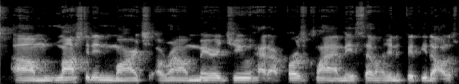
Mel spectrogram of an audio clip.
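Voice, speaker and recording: With an American accent, a man talks very fast in a fairly low pitch. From Chicago, South Side. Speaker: brand marketing agency founder. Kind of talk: interview. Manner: hesitant, many fillers and repeats.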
